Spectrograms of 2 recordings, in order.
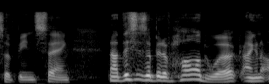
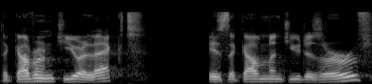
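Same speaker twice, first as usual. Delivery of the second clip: put-on American accent, put on; 4 semitones lower than usual. Quoting what Jefferson supposedly said to the Americans: put-on American accent. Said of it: "That's my American accent".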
